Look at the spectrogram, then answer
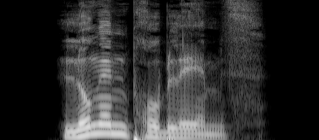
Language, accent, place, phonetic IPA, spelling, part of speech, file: German, Germany, Berlin, [ˈlʊŋənpʁoˌbleːms], Lungenproblems, noun, De-Lungenproblems.ogg
- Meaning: genitive singular of Lungenproblem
